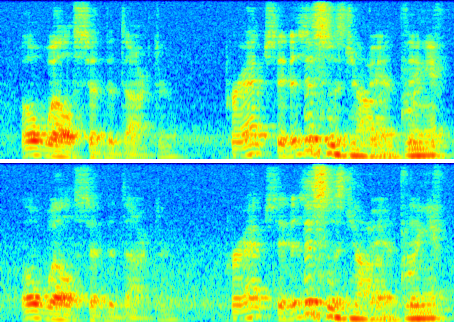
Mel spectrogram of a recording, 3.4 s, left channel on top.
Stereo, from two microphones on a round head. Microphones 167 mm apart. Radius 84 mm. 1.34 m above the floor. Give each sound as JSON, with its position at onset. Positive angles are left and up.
{"t": 0.2, "sound": "a man speaking", "side_deg": 85, "distance_m": 3.5}
{"t": 2.3, "sound": "a man speaking", "side_deg": -30, "distance_m": 4.5}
